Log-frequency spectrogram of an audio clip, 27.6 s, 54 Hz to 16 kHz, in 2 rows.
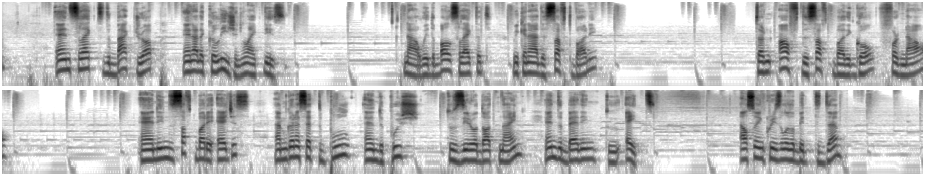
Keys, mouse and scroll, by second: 0.7-7.4 drag, 7.5 click, 7.6 middle drag, 7.9-8.4 drag, 8.6 middle click, 8.7-9.2 middle drag, 11.0-27.3 drag.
